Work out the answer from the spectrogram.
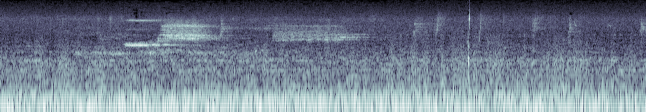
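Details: A Baltimore oriole in Southeast Wisconsin sings a short burst of rich, fluty whistled notes over a steady low rumble of wind or distant traffic.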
